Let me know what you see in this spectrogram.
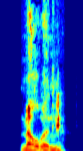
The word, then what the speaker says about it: Melbourne: So is it Melbourne? Like, do you not pronounce the R or? – Yeah, it's Australia. We pronounce the bare minimum of everything. It's just okay. Melbourne. M-E-L-B-N. Melbourne.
